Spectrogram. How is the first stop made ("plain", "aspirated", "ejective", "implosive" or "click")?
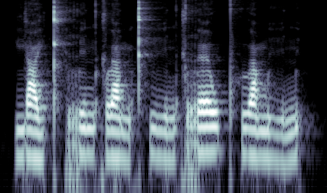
aspirated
